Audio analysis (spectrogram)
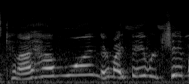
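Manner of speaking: put-on high, soft little-girl plea. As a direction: imitate a small kid asking for a treat. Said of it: "this little girl comes up to me".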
